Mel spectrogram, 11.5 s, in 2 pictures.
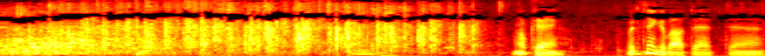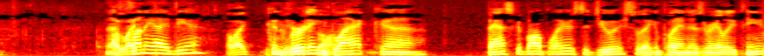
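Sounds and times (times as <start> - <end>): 
audience applause: 0.0 - 3.7
speech: 4.0 - 5.9, 6.5 - 11.4.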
